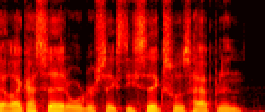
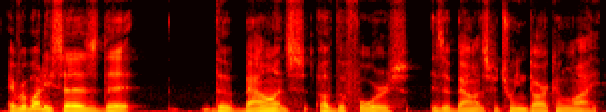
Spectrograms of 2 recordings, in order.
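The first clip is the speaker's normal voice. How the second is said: normal talking voice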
